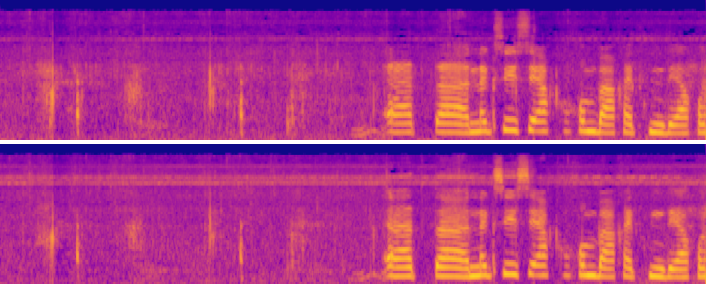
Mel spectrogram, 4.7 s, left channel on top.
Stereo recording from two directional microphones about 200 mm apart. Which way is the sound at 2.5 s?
25° right (ahead or behind).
